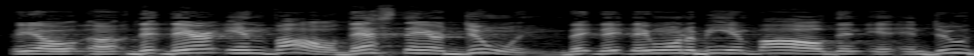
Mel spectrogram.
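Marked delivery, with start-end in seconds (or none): none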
